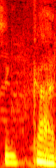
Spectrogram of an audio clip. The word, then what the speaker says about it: Sin Cara: How do you say this? – Sin Cara. – There you go.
